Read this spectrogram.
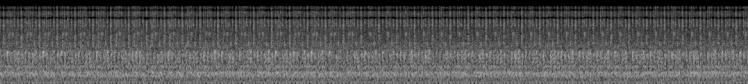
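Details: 1992 Mercedes-Benz 300D 2.5 turbo diesel idling for several minutes, brief talking at start; light rapid ticking riding on the steady idle, fading in and out: cyclic injector ticking.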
